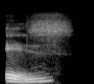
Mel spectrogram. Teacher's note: is, it's not S, is with a Z sound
